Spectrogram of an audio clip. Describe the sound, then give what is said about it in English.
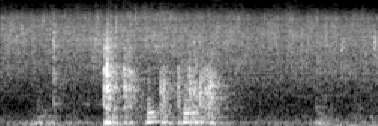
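Bacon grease sizzling in a pan, a faint steady hiss with a few small crackles and pops, no talk. “All right, so we got the little bacon grease in there”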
